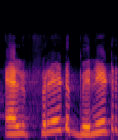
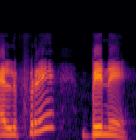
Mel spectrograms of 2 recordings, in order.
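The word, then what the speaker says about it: Alfred Binet: इसके इन भाई साहब के नाम के अंदर ना डी साइलेंट होता है, तो हम उसको एल्फ्रेड बिनेट नहीं कहते हैं। एल्फ्रेड में डी साइलेंट है और बिनेट में टी साइलेंट है, तो हम लोग इसको बोलते हैं एल्फ्रे बिने, ठीक है।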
